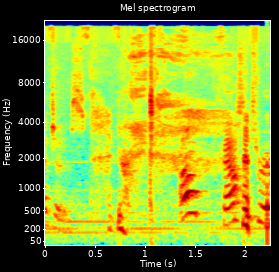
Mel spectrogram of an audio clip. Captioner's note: chuckling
